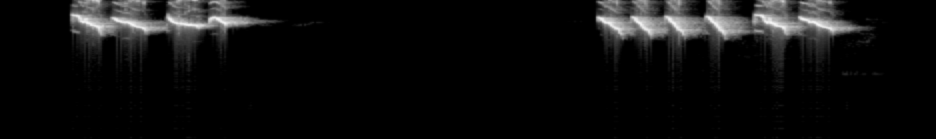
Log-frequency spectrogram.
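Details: Pet mountain white-eye, Pacitan type, shooting out 'nembak' phrases: a quick string of four high falling whistles, a pause of under two seconds, then a faster run of six similar bright notes.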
